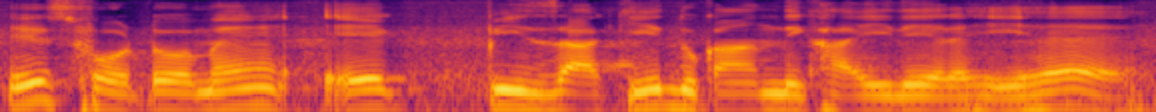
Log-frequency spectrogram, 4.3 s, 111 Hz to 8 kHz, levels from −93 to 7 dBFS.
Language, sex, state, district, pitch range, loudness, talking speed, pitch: Hindi, male, Manipur, Imphal West, 105-140 Hz, -13 LUFS, 150 wpm, 120 Hz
